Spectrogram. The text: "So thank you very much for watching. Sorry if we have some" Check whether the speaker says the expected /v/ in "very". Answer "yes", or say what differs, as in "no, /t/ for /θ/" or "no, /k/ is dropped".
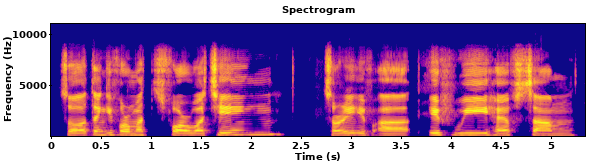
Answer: no, /f/ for /v/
